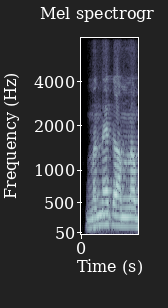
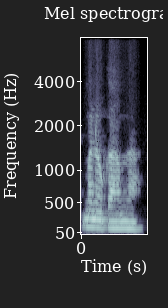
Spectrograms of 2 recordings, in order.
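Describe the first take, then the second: First: No vowel comes between the two parts. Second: An 'o' vowel links the two parts. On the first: The speaker calls it right. "मन कामना बोला जाता है उसे" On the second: The speaker calls it wrong. "अशुद्ध रूप होता है मनोकामना"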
